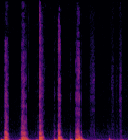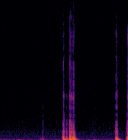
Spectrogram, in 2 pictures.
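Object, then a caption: Stretched cotton canvas on a wooden frame. Fingertips slide, rub and scratch across the taut face of a white stretched cotton art canvas on a wooden stretcher frame, held upright and hollow behind. Short, quick scratchy strokes come in clusters, each with a bright rasp over a low, hollow drum-like thump. Brief quiet pauses separate the bursts.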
